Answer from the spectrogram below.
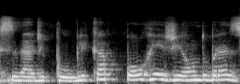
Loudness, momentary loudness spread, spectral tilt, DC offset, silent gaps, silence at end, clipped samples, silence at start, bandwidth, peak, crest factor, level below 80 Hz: -9 LUFS; 3 LU; -6 dB/octave; 0.6%; none; 0 s; under 0.1%; 0 s; 9.6 kHz; 0 dBFS; 8 dB; -40 dBFS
